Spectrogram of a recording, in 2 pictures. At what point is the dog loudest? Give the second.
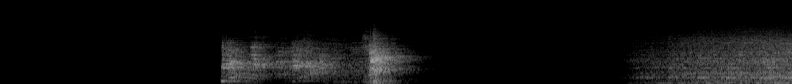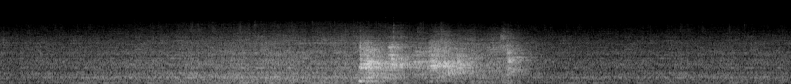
12 s.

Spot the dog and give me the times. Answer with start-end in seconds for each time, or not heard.
2.2-3.9, 11.5-13.1.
